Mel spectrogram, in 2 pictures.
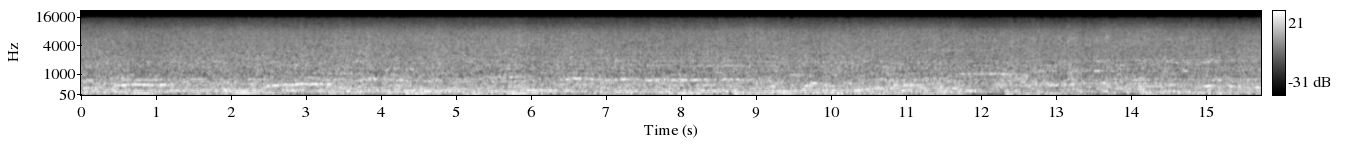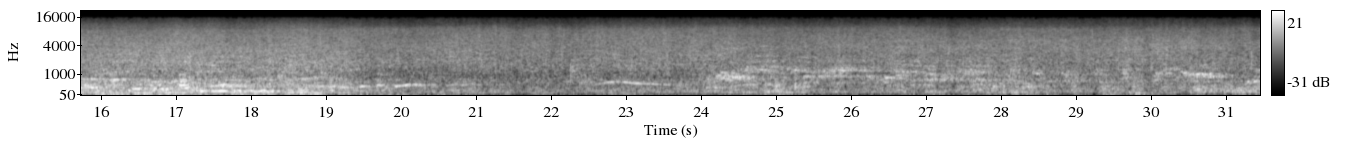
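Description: Steady hiss and splashing of splash-pad fountain jets and water sprayers, with music and voices underneath.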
